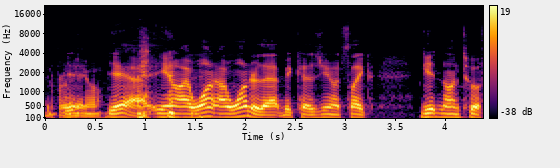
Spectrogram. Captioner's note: laughing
